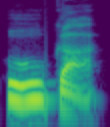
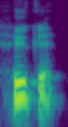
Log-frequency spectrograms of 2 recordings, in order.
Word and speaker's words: hygge: No, it's not pronounced hugah. It's pronounced hugah.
